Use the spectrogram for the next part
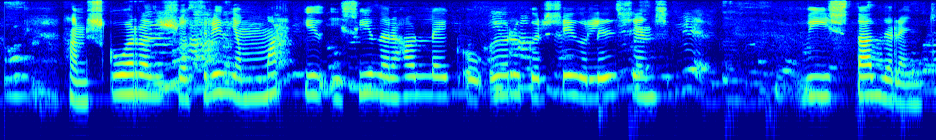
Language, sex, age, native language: Icelandic, female, 21, Icelandic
